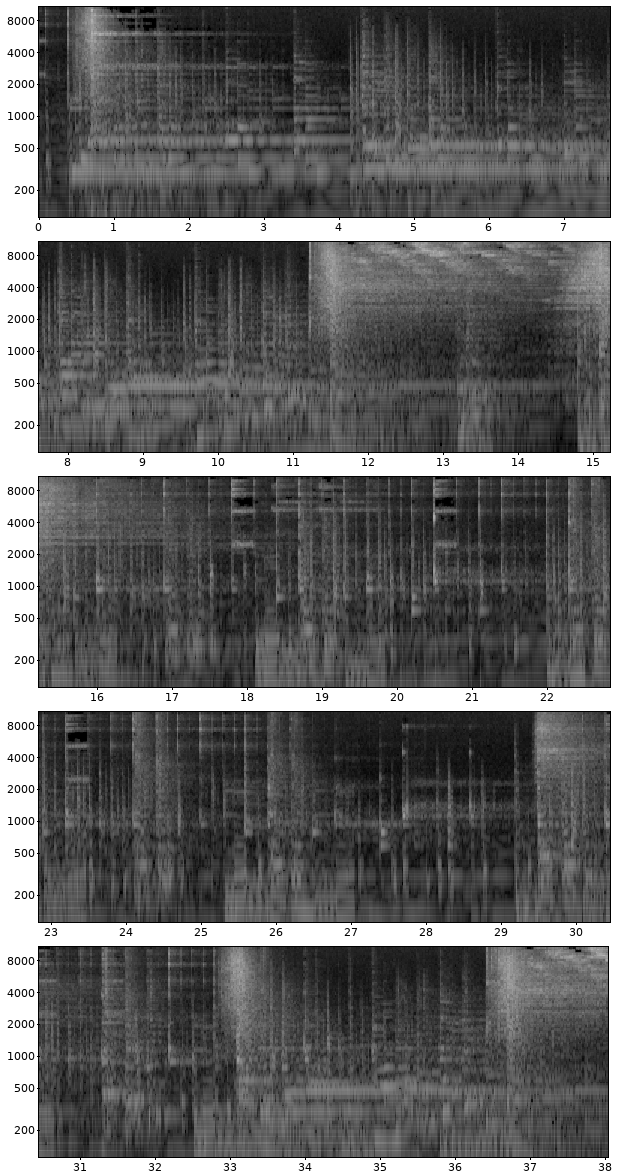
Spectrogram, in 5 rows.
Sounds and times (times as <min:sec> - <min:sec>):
Theme music: 0:00.0 - 0:27.6, 0:29.2 - 0:38.0.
